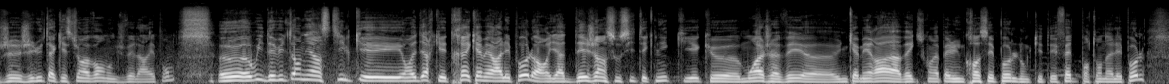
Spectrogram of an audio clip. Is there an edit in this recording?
yes; 1 cut; at 9.2 s

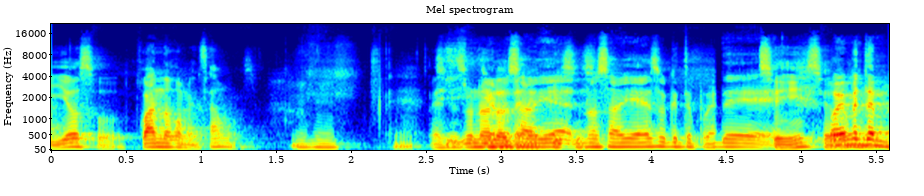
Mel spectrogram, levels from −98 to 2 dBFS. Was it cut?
yes; 1 cut; at 4.4 s

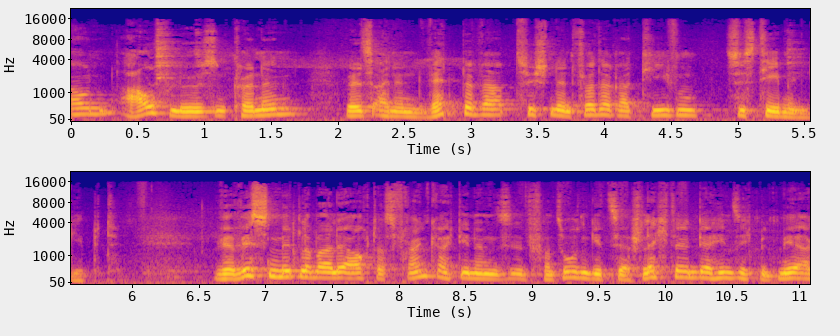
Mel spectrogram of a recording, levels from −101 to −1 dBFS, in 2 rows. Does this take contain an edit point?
no; 0 cuts

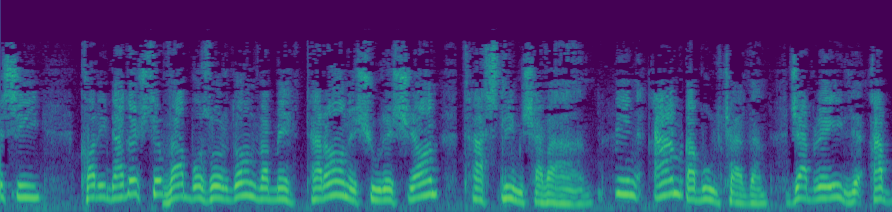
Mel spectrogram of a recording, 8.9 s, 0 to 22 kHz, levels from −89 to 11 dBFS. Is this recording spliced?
yes; 5 cuts; at 1.6 s, 4.5 s, 6.1 s, 6.8 s, 7.9 s

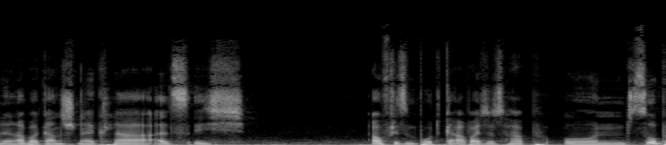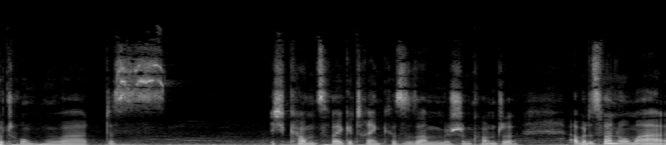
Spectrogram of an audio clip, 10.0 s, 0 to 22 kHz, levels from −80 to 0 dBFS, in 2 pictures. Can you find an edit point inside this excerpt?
no; 0 cuts

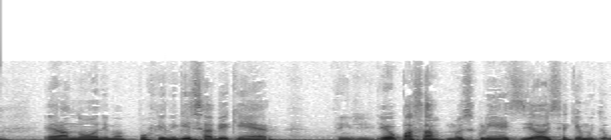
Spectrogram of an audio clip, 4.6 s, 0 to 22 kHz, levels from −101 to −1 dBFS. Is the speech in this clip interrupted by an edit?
no; 0 cuts

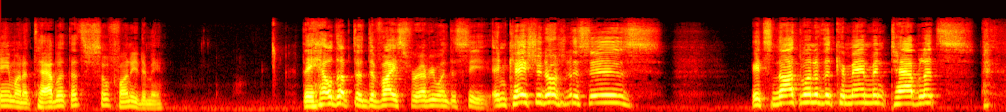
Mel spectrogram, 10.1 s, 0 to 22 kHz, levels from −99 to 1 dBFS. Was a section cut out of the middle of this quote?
yes; 3 cuts; at 2.9 s, 5.7 s, 8.3 s

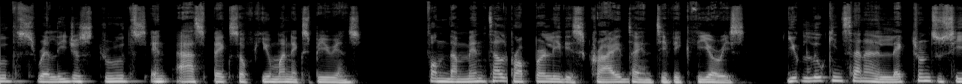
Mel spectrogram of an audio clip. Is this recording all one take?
no; 4 cuts; at 1.7 s, 5.1 s, 6.3 s, 8.0 s

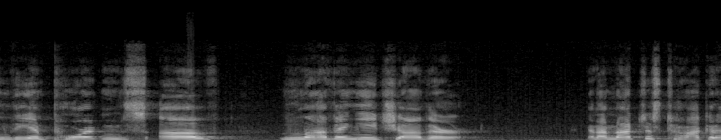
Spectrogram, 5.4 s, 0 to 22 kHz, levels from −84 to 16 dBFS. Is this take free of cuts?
yes; 0 cuts

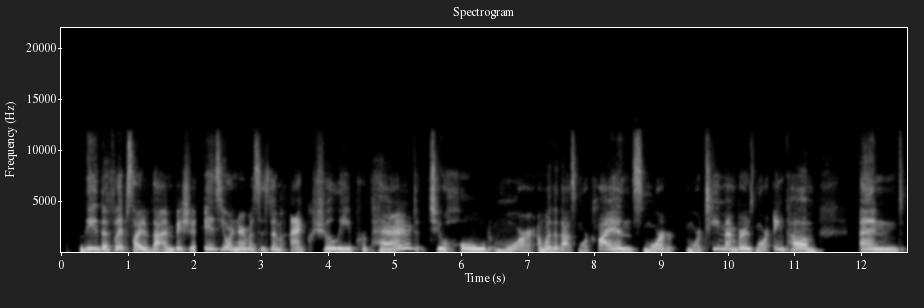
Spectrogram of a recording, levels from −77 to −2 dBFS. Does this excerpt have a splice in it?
yes; 1 cut; at 2.0 s

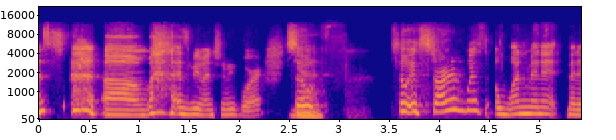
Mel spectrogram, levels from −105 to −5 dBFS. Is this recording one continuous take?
yes; 0 cuts

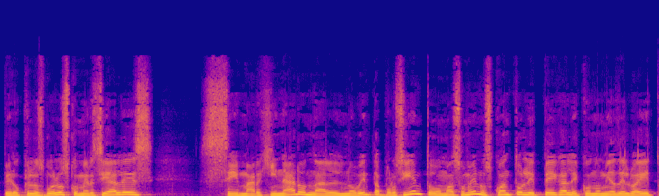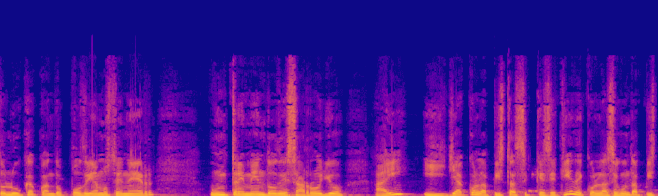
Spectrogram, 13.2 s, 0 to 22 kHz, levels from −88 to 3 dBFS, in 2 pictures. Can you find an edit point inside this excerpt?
no; 0 cuts

